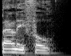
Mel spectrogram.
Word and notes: bellyful: British English

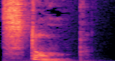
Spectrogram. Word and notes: stomp: British English

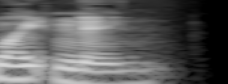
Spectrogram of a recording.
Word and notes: whitening: American English

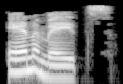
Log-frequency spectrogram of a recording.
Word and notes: animates: British English

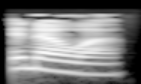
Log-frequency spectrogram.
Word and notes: anoa: British English

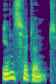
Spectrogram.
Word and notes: incident: American English

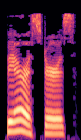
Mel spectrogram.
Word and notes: barristers: British English

